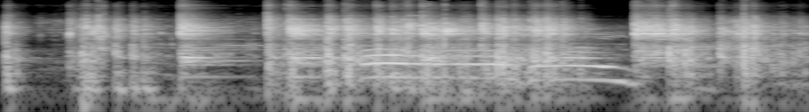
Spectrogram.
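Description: Beyblade spinning tops, Slash Valkyrie among them, clashing and skittering in a steel plate: rapid metallic clicks and clattering against each other and the plate's metal.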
